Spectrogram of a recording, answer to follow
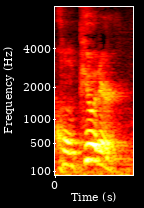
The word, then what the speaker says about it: computer: Temos a palavra computer. Computer. Esse T de computer, ele tem um som muito similar ou bem parecido ou até pronunciado muitas vezes como um D de dado.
